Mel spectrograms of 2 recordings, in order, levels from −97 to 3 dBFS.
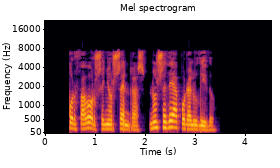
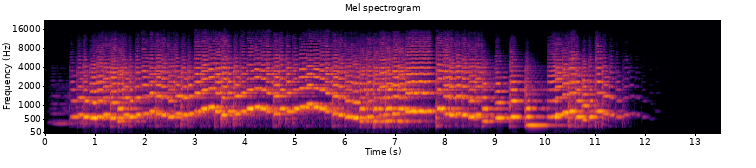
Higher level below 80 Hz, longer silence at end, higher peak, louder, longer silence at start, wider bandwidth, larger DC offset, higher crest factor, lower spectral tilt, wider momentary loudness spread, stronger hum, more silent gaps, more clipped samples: first, -54 dBFS vs under -90 dBFS; second, 1.15 s vs 1.85 s; first, 0 dBFS vs -6 dBFS; first, -15 LUFS vs -20 LUFS; about the same, 0.5 s vs 0.5 s; second, 7.8 kHz vs 13.5 kHz; neither; about the same, 16 dB vs 14 dB; first, -4.5 dB/octave vs 1 dB/octave; about the same, 8 LU vs 6 LU; neither; neither; neither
